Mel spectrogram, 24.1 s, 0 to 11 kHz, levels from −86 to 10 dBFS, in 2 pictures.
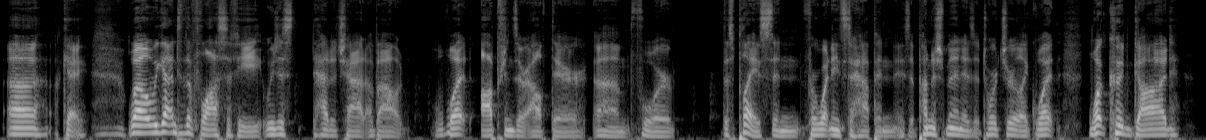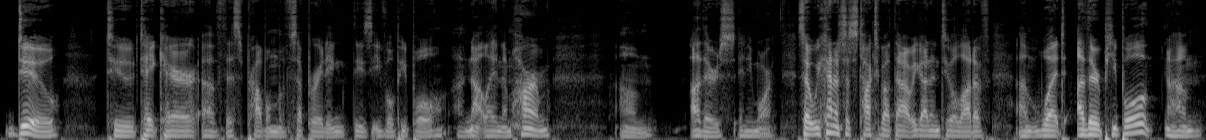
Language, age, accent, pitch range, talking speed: English, 20-39, American, 110-140 Hz, 195 wpm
